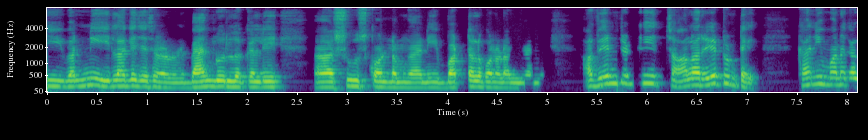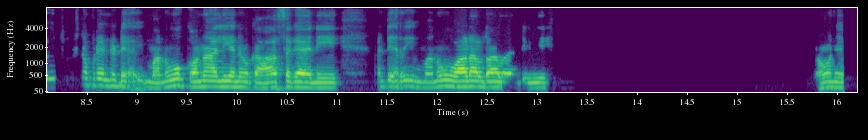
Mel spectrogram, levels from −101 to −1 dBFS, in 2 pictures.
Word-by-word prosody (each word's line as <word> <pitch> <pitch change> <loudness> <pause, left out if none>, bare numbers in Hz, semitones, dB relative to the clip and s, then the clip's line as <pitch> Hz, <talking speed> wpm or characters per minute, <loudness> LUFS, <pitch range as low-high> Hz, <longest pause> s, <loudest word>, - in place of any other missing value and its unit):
ఇవన్నీ 165 +5 -2
ఇలాగే 170 +2 +1
చేశాడన్నమాట. 140 -4 -1
బెంగుళూరులోకెళ్ళి 150 -1 +2 0.5
ఆహ్, 140 0 +7
షూస్ 165 -1 0
కొనడం 140 -1 +2
గాని, 135 0 -2 0.2
బట్టలు 140 +3 +2
కొనడం 135 -1 0
గాని 255 - -9 0.5
అవేంటంటే 235 +5 -2 0.2
చాలా 165 +7 +3
రేటుంటాయి. 235 +2 0 0.5
కానీ 210 +4 -1
మనకవి 200 -1 -1
చూసినప్పుడేంటంటే, 185 -5 -5
అయి - - -10
మనము 155 +8 -1
కొనాలి 155 +1 +1
అనే 150 - -2
ఒక - - -1
ఆశ 140 0 -1 0.2
గాని, 135 -1 +3 0.5
అంటే 150 +3 -9
అరేయ్! 160 +1 -5
మనం 150 +4 -3
వాడాలిరా 150 -1 +6
అలాంటివి 135 - -4 2.7
అవునండి. 140 -1 -2
155 Hz, 110 wpm, -23 LUFS, 140-185 Hz, 2.7 s, ఆహ్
